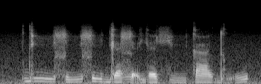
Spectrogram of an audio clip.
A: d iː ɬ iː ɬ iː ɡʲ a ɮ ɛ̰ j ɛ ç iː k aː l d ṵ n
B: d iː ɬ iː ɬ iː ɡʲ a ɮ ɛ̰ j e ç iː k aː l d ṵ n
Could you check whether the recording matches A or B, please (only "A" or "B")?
A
